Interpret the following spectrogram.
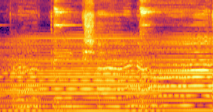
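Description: Harmonium, the hand-pumped reed organ, sounding a devotional melody over a steady low held note. A voice sings along in wavering, ornamented lines over the reeds.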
